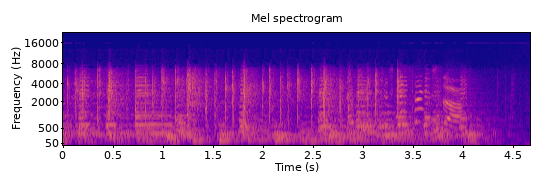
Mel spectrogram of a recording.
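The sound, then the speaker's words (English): A man tap dances, throwing his arms forward with the beat while tapping backward: quick, rhythmic bursts of sharp metallic clicks, loud and continuous for about four seconds over a tonal backing, then fade out. “He throws his arms forward with the beat, but taps backward.”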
